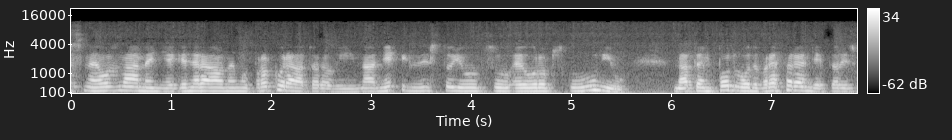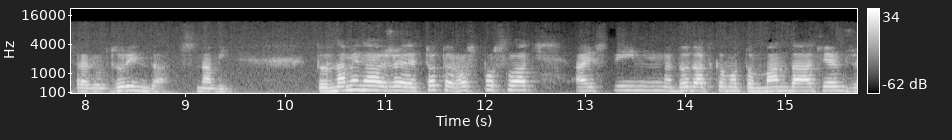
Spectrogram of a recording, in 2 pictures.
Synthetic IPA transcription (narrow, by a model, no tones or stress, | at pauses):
snɛːɔznaːmɛɲɪɛɡɛnɛɾaːlnɛmupɾɔkuɾaːt̪ɔɾɔʋinaɲɛʔɛɡzist̪ujuːt͡suɛʊɾɔːpskuuːniu | nat̪ɛnpɔd̪ʋʊɔd̪vɾɛfɛɾɛnɟɛkt̪ɔɾiːspɾaʋild͡zuɾind̪asnami | t̪ɔznamɛnaːʒɛt̪ɔt̪ɔɾɔspɔslac | ajst̪iːmd̪ɔd̪at̪kɔmɔt̪ɔmːand̪aːcɛmʒ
